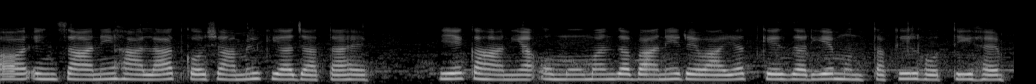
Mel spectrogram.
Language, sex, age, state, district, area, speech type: Urdu, female, 18-30, Maharashtra, Nashik, urban, spontaneous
